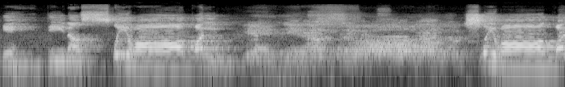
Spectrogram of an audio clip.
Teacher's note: صاد کو موٹا ادا کرنا ہے، پر، اگر پر نہیں پڑھیں گے تو یہ سین بن جائے گا، نصراط، معنی بدل جائے گا، تو اس طرح پڑھیں گے، اہدنا الصراط، صراط، صید، زبان کی جڑ اوپر کی طرف اٹھتی ہے اور لفظ حرف موٹا ادا ہوتا ہے، صید، اہدنا الصراط، اہدنا الصراط، تو آپ موٹا قلقلے کے ساتھ جھٹکے کے ساتھ ادا ہوگا.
